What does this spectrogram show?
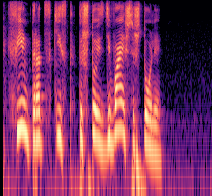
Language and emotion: Russian, angry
